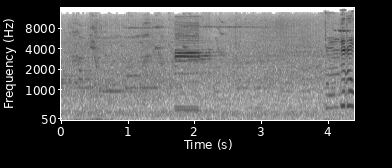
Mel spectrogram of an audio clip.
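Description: Steady street traffic noise, with one short vehicle horn honk near the middle.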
